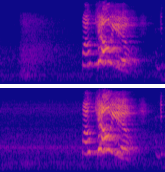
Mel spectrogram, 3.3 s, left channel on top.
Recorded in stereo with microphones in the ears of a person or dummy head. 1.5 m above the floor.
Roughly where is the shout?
Centre.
